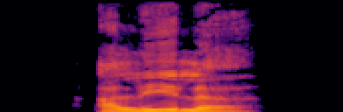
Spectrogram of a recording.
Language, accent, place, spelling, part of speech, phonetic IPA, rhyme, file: German, Germany, Berlin, allele, adjective, [aˈleːlə], -eːlə, De-allele.ogg
- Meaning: inflection of allel: 1. strong/mixed nominative/accusative feminine singular 2. strong nominative/accusative plural 3. weak nominative all-gender singular 4. weak accusative feminine/neuter singular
